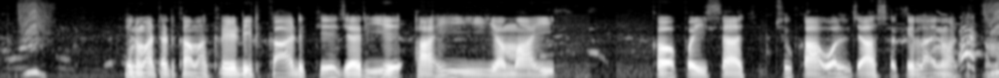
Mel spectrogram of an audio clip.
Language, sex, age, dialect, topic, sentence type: Bhojpuri, male, <18, Western, banking, statement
